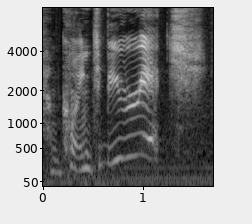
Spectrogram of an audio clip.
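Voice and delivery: high, gleeful villain crowing; hammed-up greedy cackling voice; gloating villain. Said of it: "And he goes".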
